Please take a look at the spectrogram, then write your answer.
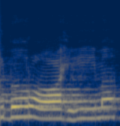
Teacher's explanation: با کو جو ہے ہلائیں گے، کلکلا کریں گے اس کے اوپر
